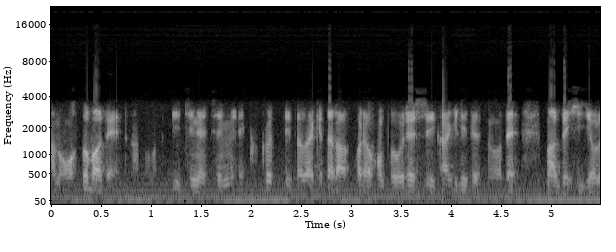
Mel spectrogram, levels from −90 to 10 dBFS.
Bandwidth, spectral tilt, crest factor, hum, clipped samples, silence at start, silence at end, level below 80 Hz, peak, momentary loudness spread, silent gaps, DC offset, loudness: over 20 kHz; -3.5 dB/octave; 18 dB; 50 Hz at -50 dBFS; under 0.1%; 0 s; 0 s; -50 dBFS; -10 dBFS; 9 LU; none; under 0.1%; -27 LUFS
